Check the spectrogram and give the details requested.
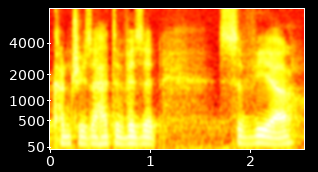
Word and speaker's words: Sevilla: I had to visit Sevilla, or Seville, as they pronounce it here.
